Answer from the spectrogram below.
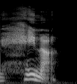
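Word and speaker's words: Hainna: They just started saying ain't it so fast that it just became Haina.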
